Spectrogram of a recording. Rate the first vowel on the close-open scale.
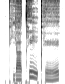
open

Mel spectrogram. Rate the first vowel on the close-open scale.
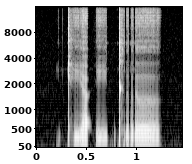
close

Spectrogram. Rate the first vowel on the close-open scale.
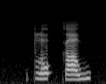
mid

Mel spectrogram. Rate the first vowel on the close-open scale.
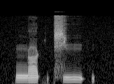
open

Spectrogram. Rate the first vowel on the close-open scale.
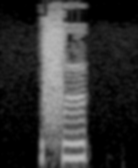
close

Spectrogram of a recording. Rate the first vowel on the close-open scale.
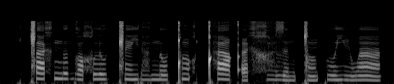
open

